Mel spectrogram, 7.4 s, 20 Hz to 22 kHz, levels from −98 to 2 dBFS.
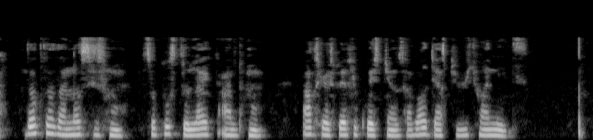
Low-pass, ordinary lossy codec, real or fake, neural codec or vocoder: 7.2 kHz; MP3, 48 kbps; real; none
